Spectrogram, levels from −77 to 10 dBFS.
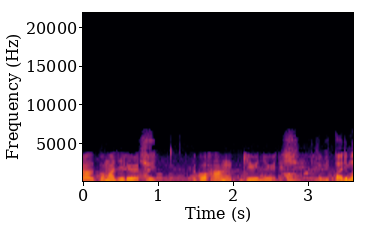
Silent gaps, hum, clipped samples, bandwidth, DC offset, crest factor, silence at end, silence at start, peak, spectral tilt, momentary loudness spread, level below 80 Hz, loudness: none; none; under 0.1%; 6.8 kHz; under 0.1%; 18 dB; 0 s; 0 s; -4 dBFS; -5 dB/octave; 11 LU; -54 dBFS; -23 LUFS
